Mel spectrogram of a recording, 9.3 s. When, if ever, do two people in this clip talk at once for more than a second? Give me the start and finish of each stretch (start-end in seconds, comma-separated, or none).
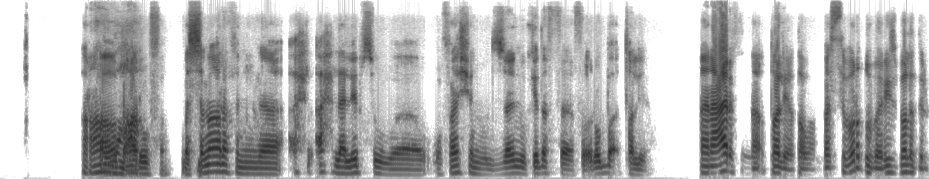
none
